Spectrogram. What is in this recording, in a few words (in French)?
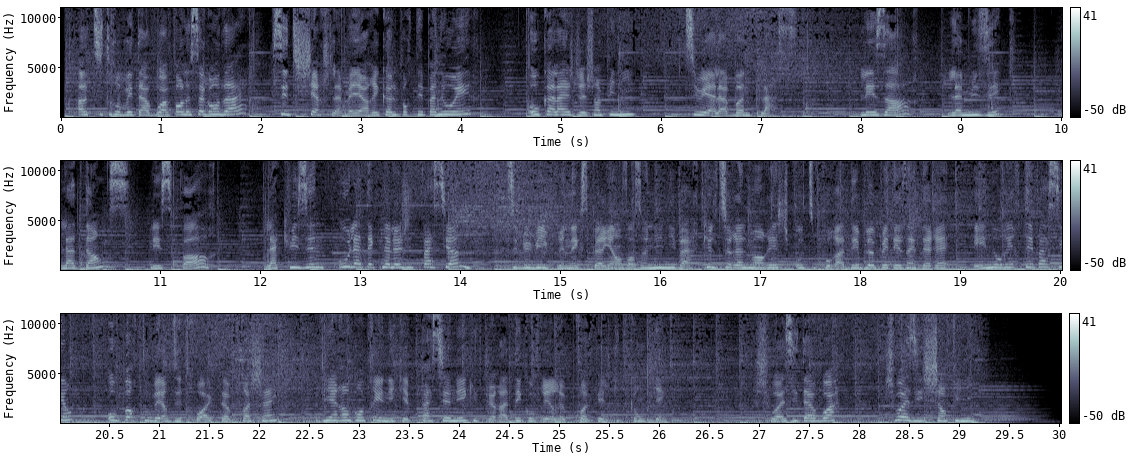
annonceur fr qc naturel amical avec sourire jeune adulte; college champigny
